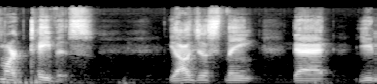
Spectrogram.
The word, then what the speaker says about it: Martavis: know what I love I love how many people mispronounce his name and call him martavius no it's Mark Davis y'all just think that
